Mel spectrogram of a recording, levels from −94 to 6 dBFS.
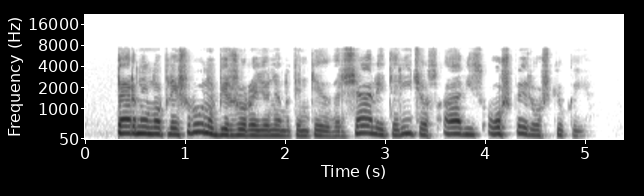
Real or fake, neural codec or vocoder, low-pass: real; none; 7.2 kHz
